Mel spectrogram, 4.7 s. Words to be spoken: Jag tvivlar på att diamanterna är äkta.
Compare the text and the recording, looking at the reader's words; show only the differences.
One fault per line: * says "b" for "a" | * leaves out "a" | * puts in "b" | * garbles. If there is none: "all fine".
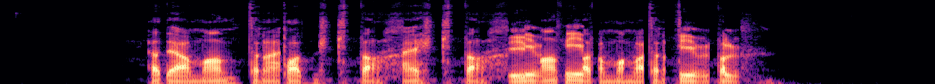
* says "diamanterna" for "tvivlar"
* says "äkta" for "diamanterna"
* garbles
